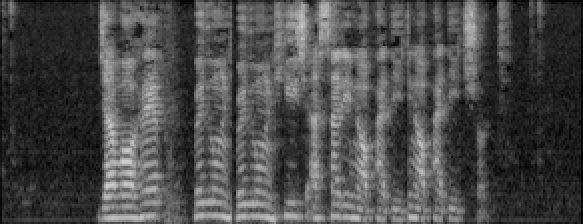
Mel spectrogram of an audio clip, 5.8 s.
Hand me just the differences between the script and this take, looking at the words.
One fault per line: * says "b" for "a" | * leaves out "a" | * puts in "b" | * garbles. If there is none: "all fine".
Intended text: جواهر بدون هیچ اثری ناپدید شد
* puts in "بدون"
* puts in "ناپدید"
